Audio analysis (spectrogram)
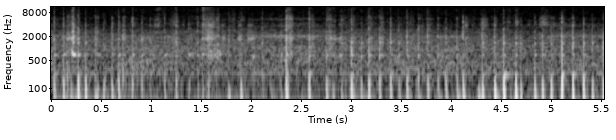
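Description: Fingertips and nails tap and rub an empty, hollow brown cardboard tube, producing a rapid, uneven run of soft, hollow low thumps. Bright, dry scratching and clicking from the nails sits over the thumps, and each tap dies away almost at once.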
